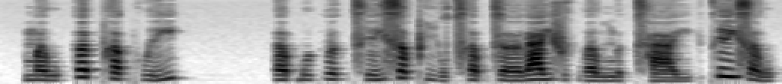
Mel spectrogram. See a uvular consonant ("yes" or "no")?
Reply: no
